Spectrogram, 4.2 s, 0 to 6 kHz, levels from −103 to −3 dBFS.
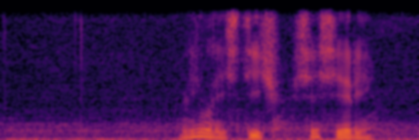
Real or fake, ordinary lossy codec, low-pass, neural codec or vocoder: real; none; 5.4 kHz; none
